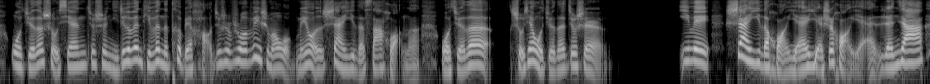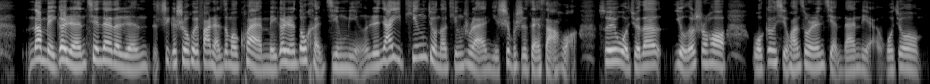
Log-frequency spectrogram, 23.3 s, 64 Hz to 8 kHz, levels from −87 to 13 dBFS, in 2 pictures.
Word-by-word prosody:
我 190 -3 -1
觉 165 0 -3
得 210 - 0
首 - - +1
先 180 +1 -2
就 210 +2 -7
是 205 0 -4
你 160 -6 -9
这 215 - -2
个 235 - +4
问 260 +2 +3
题 210 -5 -5
问 235 +4 0
得 185 - -4
特 - - -2
别 155 - -2
好， 160 - -9
就 205 - -9
是 225 0 -5
说 230 -1 0
为 285 +5 -3
什 255 - -3
么 165 +2 -2
我 - - -4
没 160 +3 -7
有 200 -7 -1
善 160 +1 -2
意 160 - -7
地 - - -6
撒 - - -2
谎 - - -3
呢？ - - -11 0.2
我 140 - -1
觉 145 0 -4
得 200 +1 +3 0.2
首 - - -2
先 235 0 +2
我 215 - +1
觉 140 -3 -6
得 155 +2 -3
就 185 +3 -4
是， 185 - -2 0.9
因 245 +1 -4
为 230 -4 +5 0.2
善 300 -8 +7
意 220 - -3
的 175 -3 +4
谎 135 -4 0
言 150 +5 0
也 195 - 0
是 220 0 +2
谎 - - 0
言， - - -7
人 170 +3 0
家 225 +2 +7 0.4
那 270 -5 +6
每 220 -9 +2
个 260 - +9
人 185 -2 +4
现 250 +3 +2
在 245 -1 +4
的 195 -4 +2
人， 170 +2 -2 0.2
这 250 - -5
个 210 - -2
社 225 0 +2
会 225 -3 +1
发 210 0 +2
展 185 -6 -2
这 205 - -5
么 185 -2 -1
快， 155 - +3
每 160 0 -4
个 230 - +4
人 210 -2 +3
都 245 +2 +4
很 145 - -4
精 175 -1 -6
明， 155 -2 -9
人 185 +4 -2
家 250 +2 +4
一 285 - -3
听 285 +7 -6
就 250 -8 -1
能 165 - -4
听 185 0 -9
出 200 - -7
来 150 - 0
你 150 -1 -13
是 155 +10 -1
不 190 - -9
是 165 -2 -6
在 145 - -2
撒 155 - -1
谎。 - - -10 0.2
所 230 - +2
以 235 - +7
我 225 -8 +2
觉 165 0 -1
得 195 +2 +1
有 205 -1 -2
的 - - +1
时 215 0 -3
候 205 -4 +2 0.3
我 160 0 -2
更 230 -1 -1
喜 225 - -3
欢 160 +1 -2
做 195 +1 -1
人 175 +2 -1
简 190 - -8
单 150 +3 -5
点， 150 -2 -10
我 150 - -5
就 160 -3 -3
190 Hz, 295 characters per minute, -22 LUFS, 165-225 Hz, 0.9 s, 个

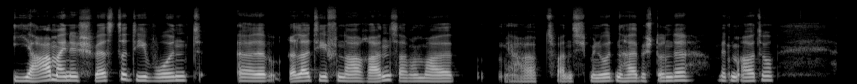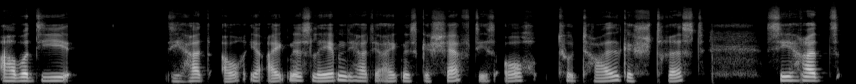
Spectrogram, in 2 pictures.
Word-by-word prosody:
Ja, 170 +3 +5
meine 185 -2 +5
Schwester, 180 +10 +2
die 185 -5 -1
wohnt, 185 - 0 0.3
äh, 160 -1 +3 0.2
relativ 175 +3 +2
nah 155 -3 +2
ran, 140 +8 +2
sagen 155 -6 -3
wir 150 - -2
mal, 145 -1 +1 0.5
ja, 70 0 -6
20 - - -5
Minuten, 160 +2 0
1/2 155 +1 0
Stunde 185 +4 0 0.2
mit'm 180 -1 -2
Auto. 175 +4 -1 0.8
Aber 160 +1 +5
die 170 - -1 0.9
die 140 -3 -9
hat 160 +1 +1
auch - - -2
ihr - - -3
eigenes 95 -1 0
Leben. 165 +5 +3
Die 180 -2 -5
hat 160 - -2
ihr - - -4
eigenes 150 +1 -3
Geschäft. - - -1
Die - - -4
ist - - -12
auch - - -2 0.2
total 160 +6 -2
gestresst. 160 -1 -3 0.6
Sie 185 - +1
hat, 180 - +4
165 Hz, 135 wpm, -24 LUFS, 155-185 Hz, 0.9 s, Ja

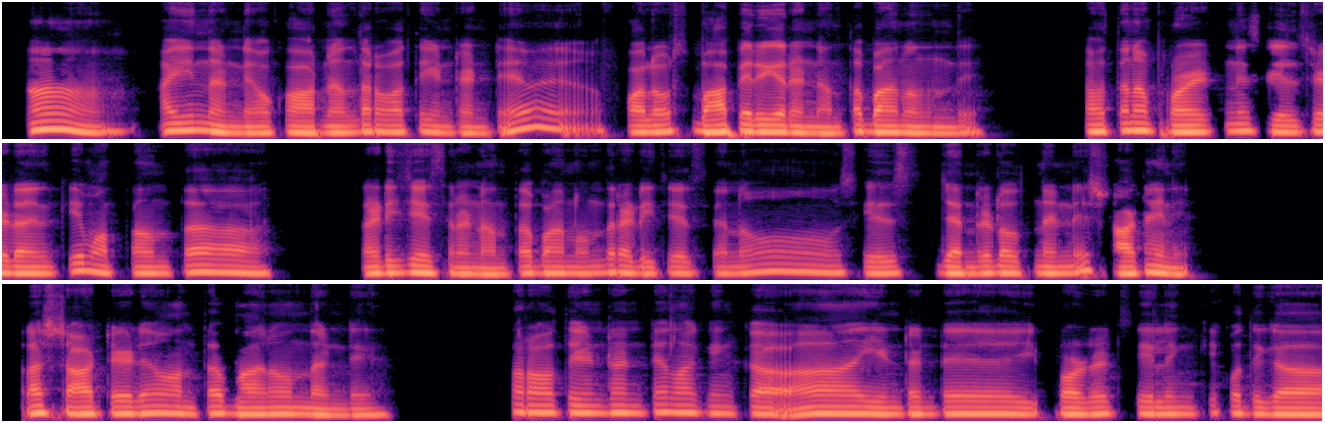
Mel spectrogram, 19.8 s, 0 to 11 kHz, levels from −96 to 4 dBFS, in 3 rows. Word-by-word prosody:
ఆ! - - +4 0.6
అయిందండి. 130 -7 +2
ఒక 105 - -7
6 105 - +2
నెలల 105 0 +1
తర్వాత 115 -1 0
ఏంటంటే 100 +1 -3 0.6
ఫాలోవర్స్ 115 +2 +1
బా 115 - +7
పెరిగారండి. 120 -4 +4
అంతా 100 +5 -3
బానే 110 -1 +4
ఉంది. 100 +2 -3 0.5
తర్వాత 125 +1 0
నా 140 - +6
ప్రొడక్ట్‌ని 115 +2 +2
సేల్ 110 -2 -1
చేయడానికి 115 +3 +1
మొత్తం 115 -2 -3
అంతా 115 +3 -2 0.8
రెడీ 115 +1 +2
చేసానండి. 110 -4 +1
అంతా 100 +4 -5
బాగానే 110 -1 0
ఉంది 120 +3 -4
రెడీ 105 -2 -1
చేసానూ. 110 +1 -4 0.5
సేల్స్ 110 +1 -3 0.2
జనరేట్ 115 +1 +1
అవుతున్నాయండి. 115 +4 -1
స్టార్ట్ 110 +1 +1
అయినాయి. 105 -3 0 0.7
అలా 130 - +3
స్టార్ట్ 120 0 +2
చేయడం 120 +2 +2
అంతా 120 +1 -2
బానే 115 0 +2
ఉందండి. 100 -2 -1 0.7
తర్వాతేంటంటే 135 -1 0
నాకింకా 125 -3 -2 0.2
ఆ! - - +3 0.3
ఏంటంటే 115 +1 -2 0.4
ఈ - - -4
ప్రొడక్ట్ 115 +2 +1
సేలింగ్‌కి 115 +2 -2
కొద్దిగా 115 -2 +1
115 Hz, 140 wpm, -23 LUFS, 110-120 Hz, 0.8 s, బా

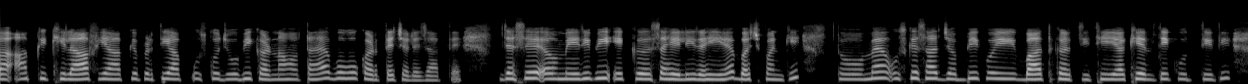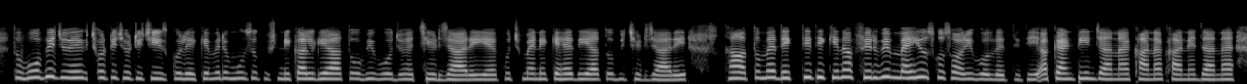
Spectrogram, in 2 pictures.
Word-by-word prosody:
आपके 265 +1 -3
खिलाफ़ 245 0 +3
या 245 -2 +2
आपके 260 +3 -7
प्रति 255 +2 -4
आप 245 -3 -1
उसको 260 0 -8
जो 240 0 -7
भी 265 +3 0
करना 230 0 -2
होता 235 0 -7
है 255 +4 -1
वो 280 0 -5
वो 275 - -3
करते 225 -3 0
चले 195 -4 -1
जाते 195 -1 -10
हैं। - - -11 0.4
जैसे 280 +2 +2
अ, 255 -1 0
मेरी 250 +1 +1
भी 285 +2 +4
एक 255 +1 -8 0.2
सहेली 240 -2 +2
रही 230 0 +2
है 280 +4 0
बचपन 235 -1 0
की, 305 +5 -4 0.4
तो 235 -1 -7
मैं 280 +5 +1
उसके 275 +1 -3
साथ 280 0 +1
जब 240 -3 -5
भी 280 0 +2
कोई 265 -2 +2
बात 235 0 +4
करती 235 -3 -2
थी 240 -1 0
या 230 0 +4
खेलती-कूदती 240 -1 +1
थी 285 +5 -8 0.3
तो 300 - -4
वो 315 +4 -1
भी 365 +3 +4
जो 315 -1 -1
है 300 0 +2
छोटी-छोटी 290 -3 0
चीज़ 260 0 +4
को 265 - -5
लेके 255 0 -1
मेरे 275 +1 -4
मुँह 275 +1 -5
से 285 +1 -3
कुछ 255 -1 -8
निकल 260 +1 +3
गया 255 -1 +4
तो 260 -1 -6
भी 260 +2 -4
वो 250 +1 -7
जो 235 +1 -6
है 235 - -2
चिढ़ 240 -3 -2
जा 220 0 +2
रही 225 +1 +2
है 225 0 +2
कुछ 265 - -5
मैंने 255 0 +1
कह 250 -1 +3
दिया 245 0 +2
तो 250 - -7
भी 240 +1 -7
चिढ़ 235 -4 -3
जा 210 -1 0
रही 215 +1 +1
है। 225 - +1 0.4
हाँ, 285 -1 +5
तो 305 - -5
मैं 315 +1 +3
देखती 295 +3 +3
थी 330 - +6
कि 315 - +2
ना 340 0 +3
फिर 315 -1 +4
भी 350 +1 +4
मैं 310 -2 +4
ही 320 - +4
उसको 315 -2 -1
सॉरी 260 -3 +1
बोल 235 -1 -5
देती 220 0 -5
थी। 230 +3 -3
अ, 240 0 +4
कैंटीन 265 0 +4
जाना 240 -2 +2
है, 245 - +2
खाना 240 -1 +3
खाने 230 -1 0
जाना 230 0 0
है 235 - +3
250 Hz, 240 wpm, -25 LUFS, 235-275 Hz, 0.4 s, थी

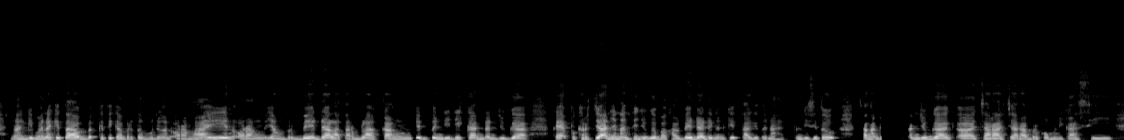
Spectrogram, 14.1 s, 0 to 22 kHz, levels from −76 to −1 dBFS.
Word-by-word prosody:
Nah, 190 0 -3
gimana 200 +4 0
kita 220 - +3 0.2
be 185 -1 -1
ketika 190 0 -2
bertemu 180 0 -6
dengan 175 -3 -5
orang 170 0 -5
lain, 230 -3 +5
orang 175 -3 -2
yang 175 -2 -4
berbeda 200 +5 +2
latar 175 -2 -1
belakang, 195 +3 0 0.2
mungkin 205 +5 +2
pendidikan 210 +1 0
dan 165 0 -3
juga 175 +1 0 0.3
kayak, 185 - +1
pekerjaannya 230 +5 +4
nanti 250 -1 -2
juga 185 -4 +3
bakal 170 0 -4
beda 225 +1 +6
dengan 180 -1 -1
kita 185 -7 -2
gitu. 160 +1 -6
Nah, 160 - -7 0.3
di 180 - -2
situ 250 - 0 0.3
sangat - - -1
de - - -49 0.3
kan 185 - -3
juga, 205 -4 +3 0.2
eee, 175 -1 0
cara-cara 180 -1 +1
berkomunikasi. 175 -1 -5
185 Hz, 160 wpm, -24 LUFS, 175-215 Hz, 0.3 s, beda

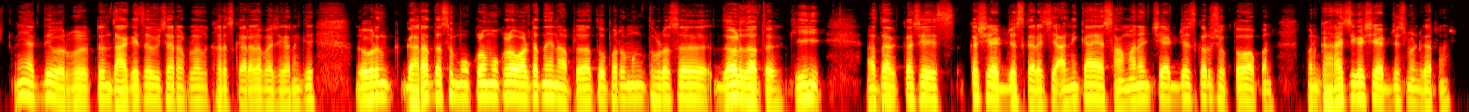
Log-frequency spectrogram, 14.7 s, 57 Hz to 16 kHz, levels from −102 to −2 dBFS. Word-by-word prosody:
नाही, 135 +3 -2
अगदी 125 +2 -1
बरोबर. 105 -2 0
पण 110 -1 -2
जागेचा 100 +3 0
विचार 110 0 -2
आपल्याला 105 -1 -4
खरंच 95 -3 -6
करायला 95 +1 -1
पाहिजे 95 -1 -4
कारण 95 +1 -4
की 105 +3 -3 0.5
जो 110 - +4
पर्यंत 125 +1 +3
घरात 110 +5 +3
असं 130 +1 +1
मोकळं-मोकळं 125 +1 +3
वाटत 120 0 +4
नाही 120 -1 +2
ना 110 - +1
आपल्याला, 105 +1 +1
तोपर्यंत 110 +1 -2
मग 115 0 -4
थोडंसं 110 0 +1 0.2
जड 120 +2 +8
जातं, 95 -4 +3
की 115 +2 0 0.5
आता 100 +2 +1
कसे-कसे 115 +1 -1
अ‍ॅडजस्ट 105 0 0
करायची 95 -3 -1
आणि 105 +3 -1
काय 115 -1 +3
आहे 110 -1 +4
सामानांची 105 +5 -2
अ‍ॅडजस्ट 110 0 -2
करू 115 -1 +2
शकतो 105 -2 -5
हो 105 - +4
आपण, 85 - -4 0.4
पण 105 -1 -5
घराची 100 +5 0
कशी 115 -1 0
अ‍ॅडजस्टमेंट 100 -1 -3
करणार. 90 0 -6
110 Hz, 185 wpm, -24 LUFS, 100-115 Hz, 0.5 s, जड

